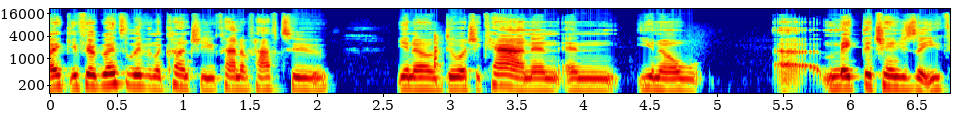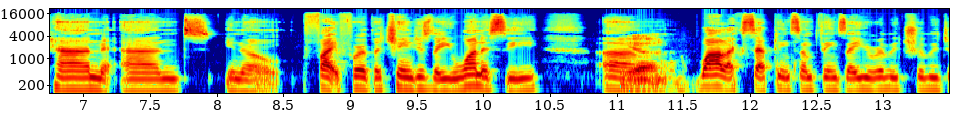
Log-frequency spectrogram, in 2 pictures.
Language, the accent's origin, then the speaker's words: English; Nigeria; oh yeah, I know I'm from Nigeria and I can always go back there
